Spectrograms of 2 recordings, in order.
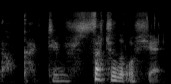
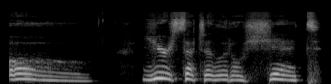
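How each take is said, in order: First: It is said in an annoyed, angry tone. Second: It is said in a sweet, affectionate tone.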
